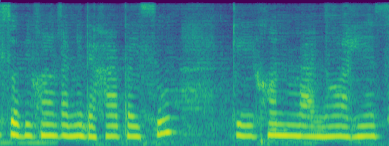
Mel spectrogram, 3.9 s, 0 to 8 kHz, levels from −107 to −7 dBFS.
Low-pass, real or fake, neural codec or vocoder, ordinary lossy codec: 7.2 kHz; fake; codec, 44.1 kHz, 2.6 kbps, SNAC; none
